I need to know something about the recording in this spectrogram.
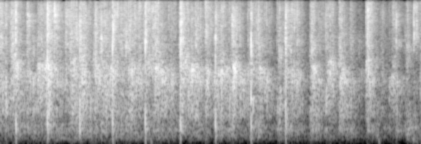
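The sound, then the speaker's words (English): An audience applauds the panellists at the end of a panel discussion, with many overlapping hand claps forming a dense, continuous patter that holds at a fairly even level throughout. “Let's give you a round of applause.”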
